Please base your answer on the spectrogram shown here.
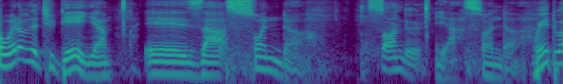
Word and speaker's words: sonder: So let me spell it for you. Okay. It's SONDER. And that's Sonda.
